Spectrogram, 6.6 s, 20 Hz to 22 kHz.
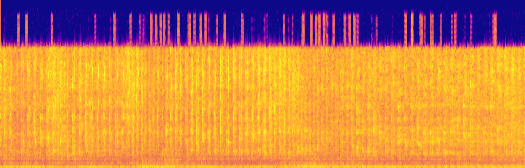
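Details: Kawasaki 650cc shifter kart, second start attempt with the new air filters fitted, charging system being tested: steady, even idle with a smooth low throb, no stumbling or misfire; a healthy idle.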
